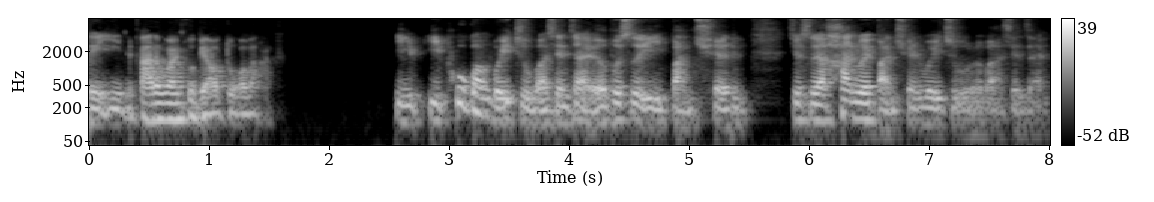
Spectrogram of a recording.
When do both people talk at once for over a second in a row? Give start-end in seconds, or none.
none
